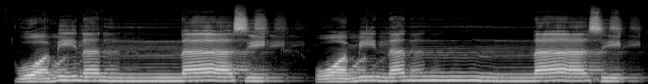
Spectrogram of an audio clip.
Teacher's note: تو نون کو نون کے ساتھ ملائیں گے اور یہاں پہ غنہ ہو رہا ہے تو غنہ کر کے پڑھیں گے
